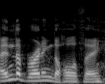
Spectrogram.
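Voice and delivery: out of breath. Talking while playing old school RuneScape, out of breath. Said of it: "why am I so out of breath?".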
